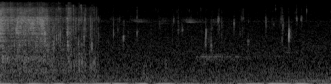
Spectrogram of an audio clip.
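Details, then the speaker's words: Holman BTX1 Bluetooth tap timer feeding drip emitters for avocado trees: brief splash then soft steady dribble with scattered drips; emitter flowing normally. "right so that's the way these should work a little dribble like that"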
